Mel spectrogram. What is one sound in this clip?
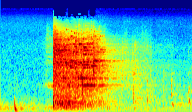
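A clay pot smashes on a stone floor.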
